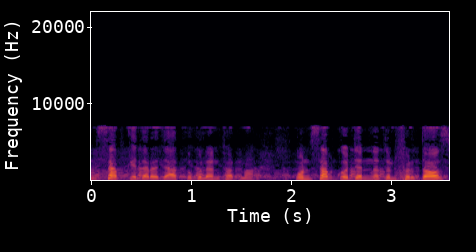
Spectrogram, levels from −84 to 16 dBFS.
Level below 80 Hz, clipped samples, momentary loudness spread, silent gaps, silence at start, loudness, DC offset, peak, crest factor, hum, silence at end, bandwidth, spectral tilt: -78 dBFS; under 0.1%; 10 LU; none; 0 s; -28 LUFS; under 0.1%; -8 dBFS; 20 dB; none; 0 s; 7.4 kHz; -6 dB/octave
